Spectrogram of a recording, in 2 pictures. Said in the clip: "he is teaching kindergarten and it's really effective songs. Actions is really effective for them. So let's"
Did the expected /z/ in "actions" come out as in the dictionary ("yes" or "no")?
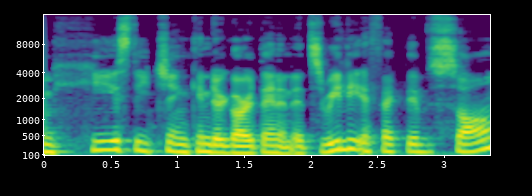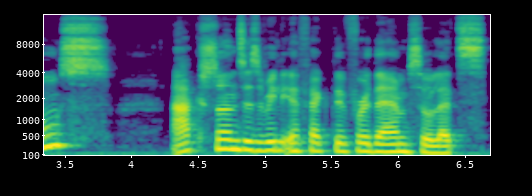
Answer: no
